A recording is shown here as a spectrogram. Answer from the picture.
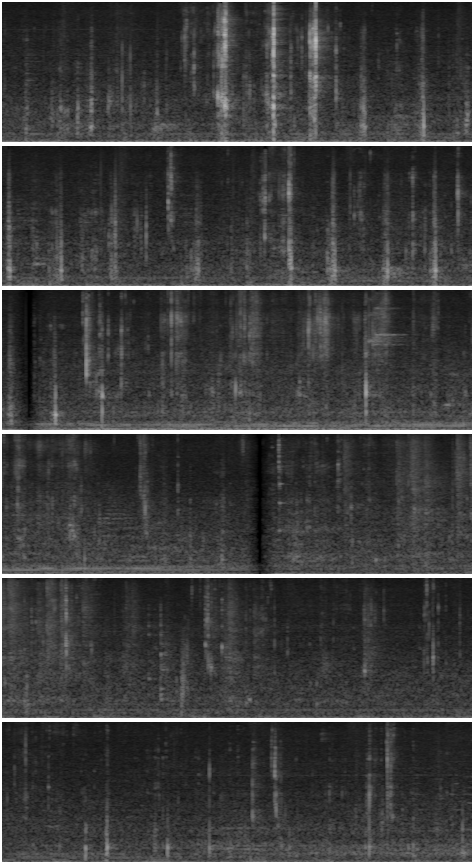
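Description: Close-up eating sounds: crisp crunches of biting into a raw green vegetable stalk, loudest about two to three seconds in, then steady wet chewing. The sound briefly cuts out twice.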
